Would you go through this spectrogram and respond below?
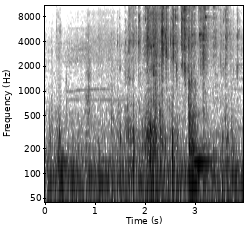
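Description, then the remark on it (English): Keys on a keyring jangle in a loose burst of bright metallic clinks and rattles, fairly soft, swelling in the middle and then trailing off, with no one talking. “You think I have enough keys now? I'm like a jailer.”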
